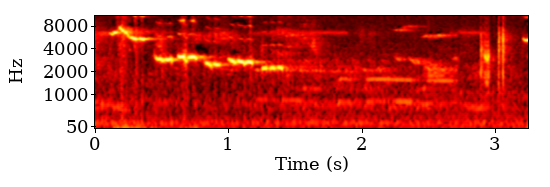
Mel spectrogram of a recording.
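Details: Brown-chested jungle flycatcher song to spur another bird: one fast phrase of sweet whistles tumbling downward, followed by quiet and a faint short sound at the end.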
